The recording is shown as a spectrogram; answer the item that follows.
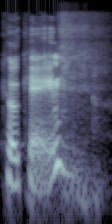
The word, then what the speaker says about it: Cokagne: a pretty good name the diet cocaine but it's spelled c-o-k-a-g-n-e like champagne uh so yeah it was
